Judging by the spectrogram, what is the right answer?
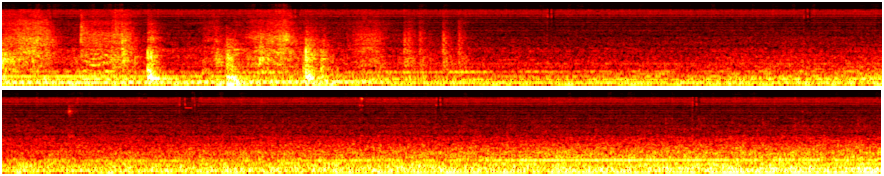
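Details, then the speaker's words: Vintage GE box fan, motor just oiled and cleaned, running on low blowing toward the viewer; a few handling clicks then a soft even low hum, no rattle or ticking; normal quiet running on low speed. "Nice. Very quiet. That's how we found it when we first got it. Just dirty as all heck, but quiet."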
